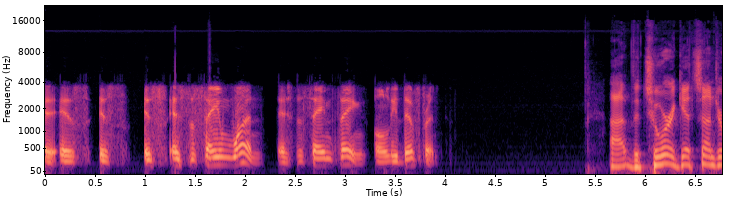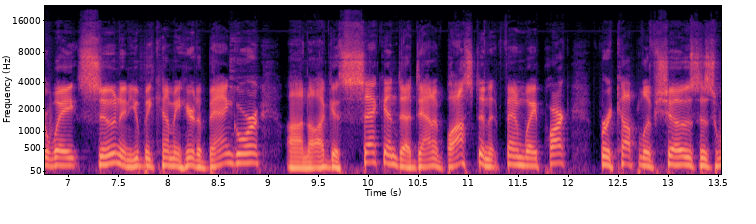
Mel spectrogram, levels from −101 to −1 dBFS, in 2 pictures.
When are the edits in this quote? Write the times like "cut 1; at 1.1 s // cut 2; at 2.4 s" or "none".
none

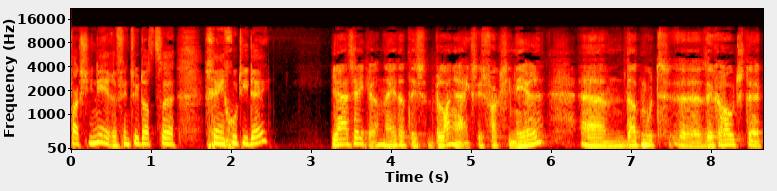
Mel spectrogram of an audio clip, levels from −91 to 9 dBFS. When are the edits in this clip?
none

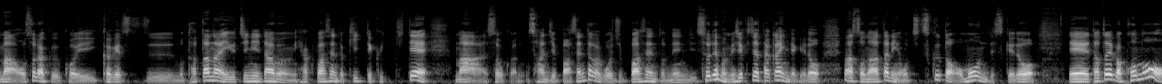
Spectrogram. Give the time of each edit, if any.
none

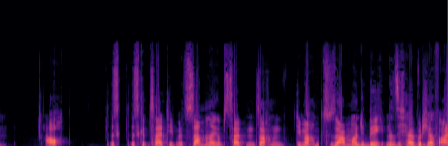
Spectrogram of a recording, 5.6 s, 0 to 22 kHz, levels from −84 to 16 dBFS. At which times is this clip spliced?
cut 1; at 1.5 s // cut 2; at 2.2 s // cut 3; at 4.0 s

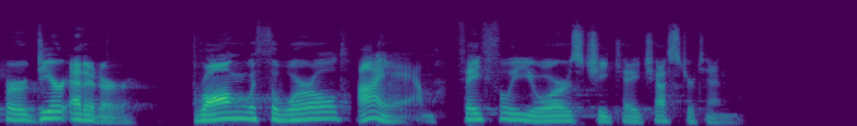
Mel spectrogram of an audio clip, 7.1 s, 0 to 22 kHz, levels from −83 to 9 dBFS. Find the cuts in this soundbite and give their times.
cut 1; at 1.6 s // cut 2; at 2.9 s // cut 3; at 3.7 s

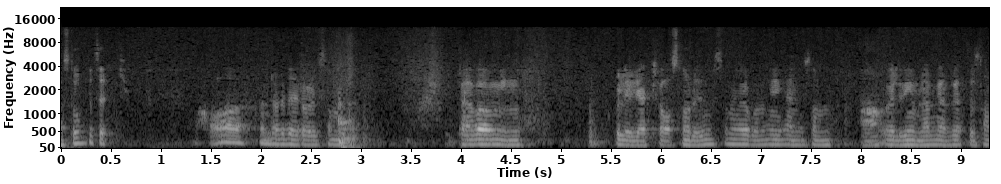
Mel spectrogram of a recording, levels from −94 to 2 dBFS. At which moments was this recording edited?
cut 1; at 1.2 s

